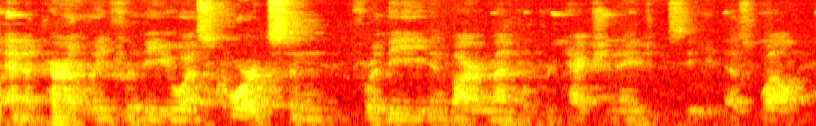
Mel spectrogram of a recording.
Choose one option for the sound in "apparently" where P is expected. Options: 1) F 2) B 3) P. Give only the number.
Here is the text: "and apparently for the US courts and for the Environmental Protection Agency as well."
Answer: 3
